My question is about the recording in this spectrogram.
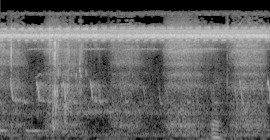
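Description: Steady, high-pitched chorus of crickets or similar insects, with faint short falling chirps now and then.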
